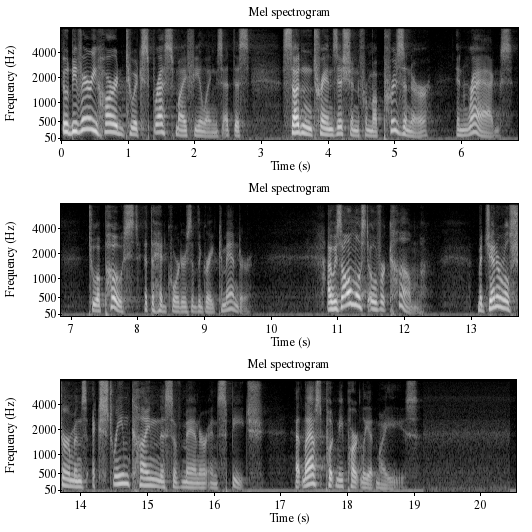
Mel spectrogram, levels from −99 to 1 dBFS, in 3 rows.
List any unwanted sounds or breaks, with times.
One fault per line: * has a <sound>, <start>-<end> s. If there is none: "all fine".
all fine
